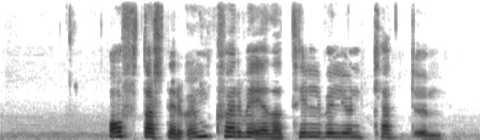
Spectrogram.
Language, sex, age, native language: Icelandic, female, 30-39, Icelandic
